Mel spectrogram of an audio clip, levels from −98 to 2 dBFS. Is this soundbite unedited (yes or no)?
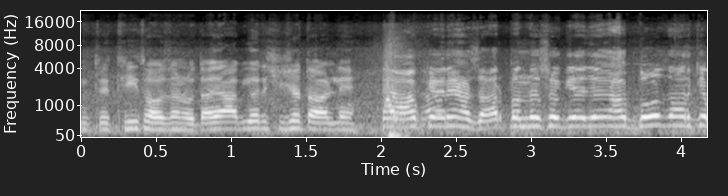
no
